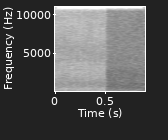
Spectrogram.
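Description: Rushing water at the Three Shires Head waterfall bursts in as a loud, steady broadband roar after a quieter half-second start, with no voices.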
